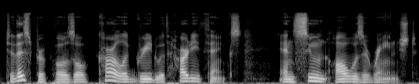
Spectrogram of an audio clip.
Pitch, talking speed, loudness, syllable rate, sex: 125 Hz, 185 wpm, -18 LUFS, 5.2 syllables/s, male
